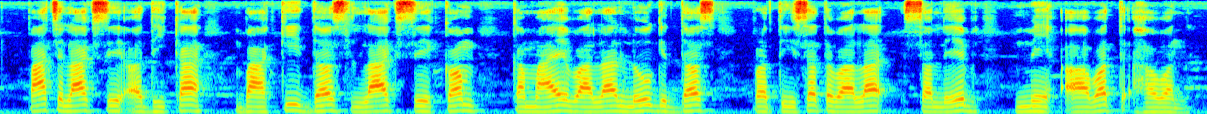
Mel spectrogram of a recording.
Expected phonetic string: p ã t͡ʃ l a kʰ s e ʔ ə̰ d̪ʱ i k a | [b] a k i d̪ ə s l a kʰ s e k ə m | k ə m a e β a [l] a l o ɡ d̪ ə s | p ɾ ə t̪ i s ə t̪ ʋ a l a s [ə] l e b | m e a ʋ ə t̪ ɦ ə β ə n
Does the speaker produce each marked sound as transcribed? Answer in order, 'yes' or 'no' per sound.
yes, yes, yes

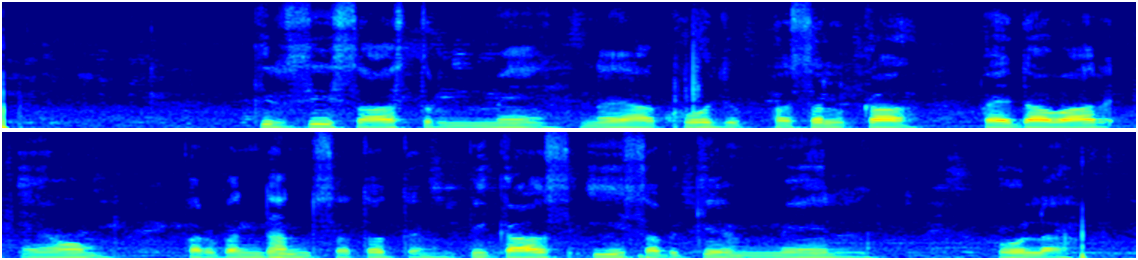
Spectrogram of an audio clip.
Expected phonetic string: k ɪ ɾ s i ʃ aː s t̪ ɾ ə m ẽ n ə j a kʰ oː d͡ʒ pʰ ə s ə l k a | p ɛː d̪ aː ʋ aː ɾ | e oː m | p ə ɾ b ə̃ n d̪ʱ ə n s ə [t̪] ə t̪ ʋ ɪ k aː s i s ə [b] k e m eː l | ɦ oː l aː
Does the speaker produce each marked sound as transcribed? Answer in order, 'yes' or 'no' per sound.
yes, yes

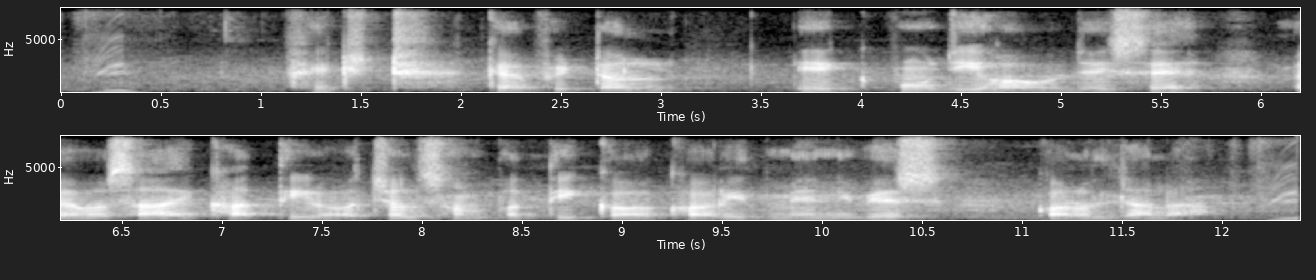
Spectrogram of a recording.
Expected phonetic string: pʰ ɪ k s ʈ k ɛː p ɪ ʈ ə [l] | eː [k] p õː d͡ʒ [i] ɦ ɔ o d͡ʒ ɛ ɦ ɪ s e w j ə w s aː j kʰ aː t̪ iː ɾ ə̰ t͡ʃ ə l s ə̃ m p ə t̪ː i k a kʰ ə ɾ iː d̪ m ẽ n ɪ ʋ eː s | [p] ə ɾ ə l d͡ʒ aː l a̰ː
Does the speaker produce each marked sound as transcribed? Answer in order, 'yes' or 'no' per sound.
yes, yes, yes, no

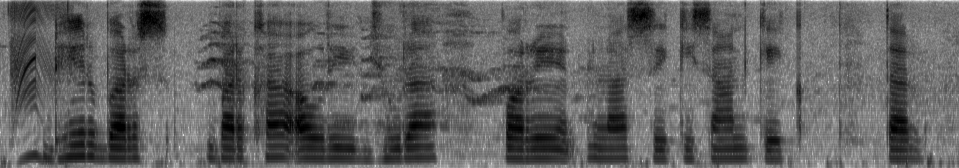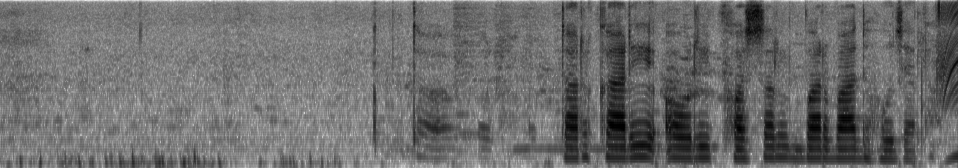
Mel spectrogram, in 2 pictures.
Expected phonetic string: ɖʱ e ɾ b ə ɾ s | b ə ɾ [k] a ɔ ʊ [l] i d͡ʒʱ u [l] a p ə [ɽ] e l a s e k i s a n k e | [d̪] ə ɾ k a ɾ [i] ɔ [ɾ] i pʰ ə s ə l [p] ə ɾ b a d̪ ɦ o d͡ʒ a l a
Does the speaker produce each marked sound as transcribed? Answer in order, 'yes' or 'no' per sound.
no, no, no, no, no, yes, yes, no

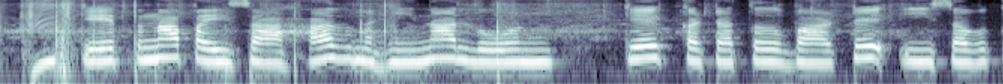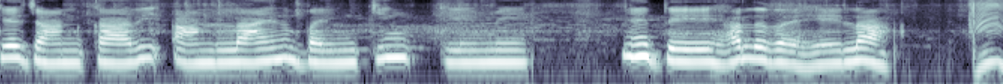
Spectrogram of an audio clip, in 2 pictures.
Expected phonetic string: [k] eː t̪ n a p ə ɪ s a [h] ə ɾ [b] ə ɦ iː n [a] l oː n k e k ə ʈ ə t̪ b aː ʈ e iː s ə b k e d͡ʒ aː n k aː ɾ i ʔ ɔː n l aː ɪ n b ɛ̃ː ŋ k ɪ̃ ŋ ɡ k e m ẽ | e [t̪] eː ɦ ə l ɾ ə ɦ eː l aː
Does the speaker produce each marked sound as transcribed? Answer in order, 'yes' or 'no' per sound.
yes, yes, no, yes, no

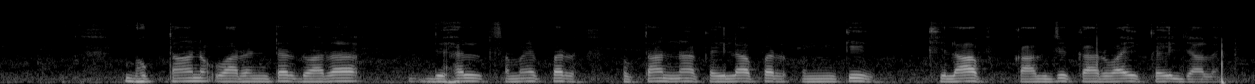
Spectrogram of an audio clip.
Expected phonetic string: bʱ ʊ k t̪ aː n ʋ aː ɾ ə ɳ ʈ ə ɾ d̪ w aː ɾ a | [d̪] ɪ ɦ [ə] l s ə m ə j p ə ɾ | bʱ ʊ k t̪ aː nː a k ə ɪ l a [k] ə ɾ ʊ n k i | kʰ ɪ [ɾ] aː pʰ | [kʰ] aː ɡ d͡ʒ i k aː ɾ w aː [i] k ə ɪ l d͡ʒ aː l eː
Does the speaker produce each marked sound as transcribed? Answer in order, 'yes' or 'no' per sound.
yes, yes, no, no, no, yes

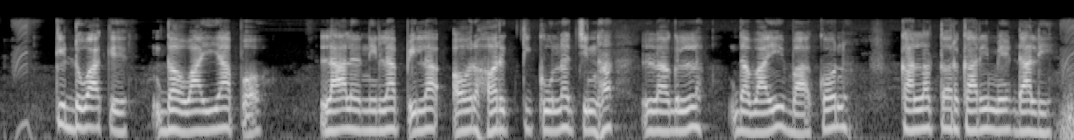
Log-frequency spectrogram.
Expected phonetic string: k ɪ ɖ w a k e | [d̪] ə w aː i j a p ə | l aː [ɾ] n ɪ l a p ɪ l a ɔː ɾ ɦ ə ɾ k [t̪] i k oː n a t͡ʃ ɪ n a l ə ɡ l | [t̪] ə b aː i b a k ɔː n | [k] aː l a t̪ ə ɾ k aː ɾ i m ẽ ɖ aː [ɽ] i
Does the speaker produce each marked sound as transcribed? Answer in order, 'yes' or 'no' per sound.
yes, no, yes, no, yes, no

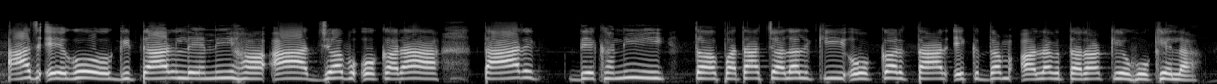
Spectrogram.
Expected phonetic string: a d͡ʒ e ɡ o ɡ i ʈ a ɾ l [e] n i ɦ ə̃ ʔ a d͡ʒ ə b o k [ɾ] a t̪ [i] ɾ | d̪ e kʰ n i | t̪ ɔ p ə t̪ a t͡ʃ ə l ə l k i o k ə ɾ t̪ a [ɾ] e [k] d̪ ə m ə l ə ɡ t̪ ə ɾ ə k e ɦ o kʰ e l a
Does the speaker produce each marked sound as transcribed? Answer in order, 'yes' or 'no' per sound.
yes, yes, no, yes, yes

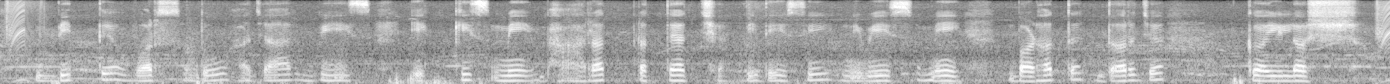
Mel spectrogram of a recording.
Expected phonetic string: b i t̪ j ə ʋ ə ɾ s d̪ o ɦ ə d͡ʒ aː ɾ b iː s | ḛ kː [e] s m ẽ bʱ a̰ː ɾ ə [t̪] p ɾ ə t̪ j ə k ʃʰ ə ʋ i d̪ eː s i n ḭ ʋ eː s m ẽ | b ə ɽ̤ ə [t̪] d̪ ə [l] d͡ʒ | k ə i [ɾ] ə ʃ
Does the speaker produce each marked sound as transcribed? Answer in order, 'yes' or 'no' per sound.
no, yes, yes, no, no

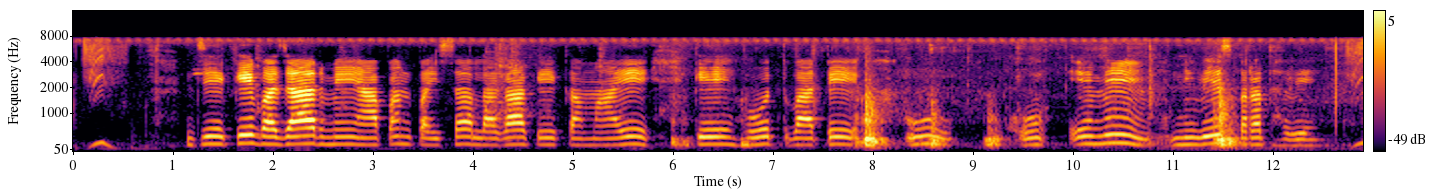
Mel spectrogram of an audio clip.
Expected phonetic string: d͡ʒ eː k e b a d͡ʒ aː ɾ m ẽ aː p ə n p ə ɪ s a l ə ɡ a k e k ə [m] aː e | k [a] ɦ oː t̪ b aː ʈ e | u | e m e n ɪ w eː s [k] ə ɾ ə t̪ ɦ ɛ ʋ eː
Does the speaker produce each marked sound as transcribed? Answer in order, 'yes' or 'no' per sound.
yes, no, yes

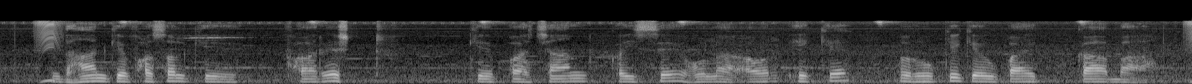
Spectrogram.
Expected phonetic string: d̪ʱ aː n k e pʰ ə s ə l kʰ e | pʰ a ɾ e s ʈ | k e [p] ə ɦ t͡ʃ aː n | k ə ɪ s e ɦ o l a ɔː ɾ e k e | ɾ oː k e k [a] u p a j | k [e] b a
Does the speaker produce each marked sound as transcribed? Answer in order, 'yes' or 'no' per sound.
yes, no, no

